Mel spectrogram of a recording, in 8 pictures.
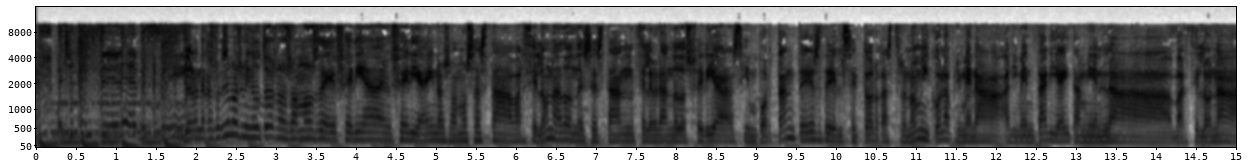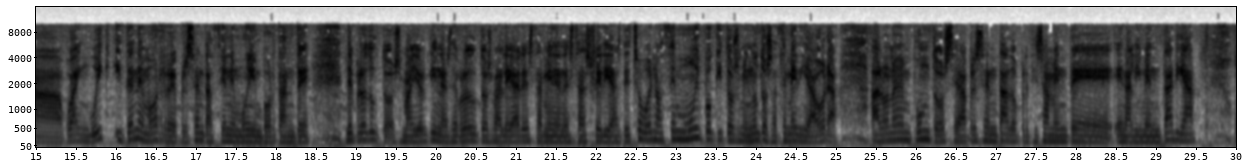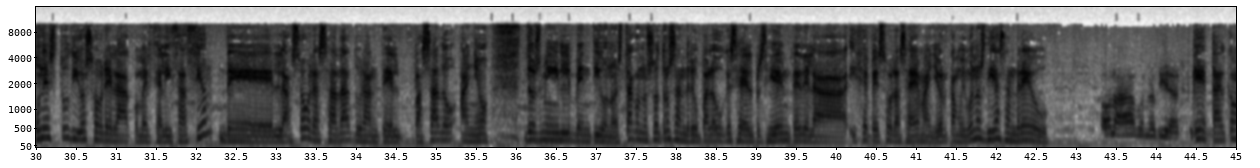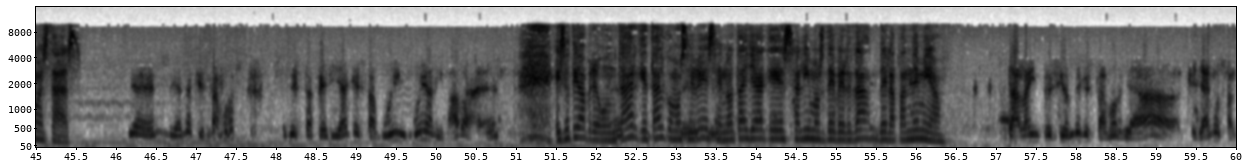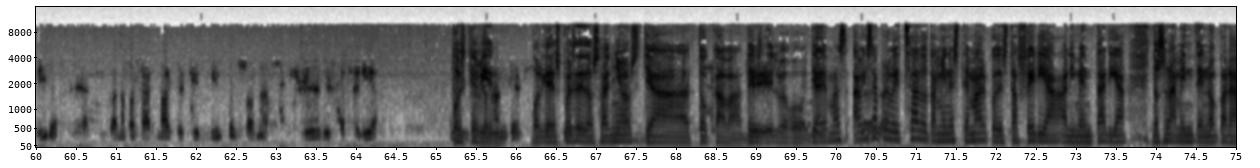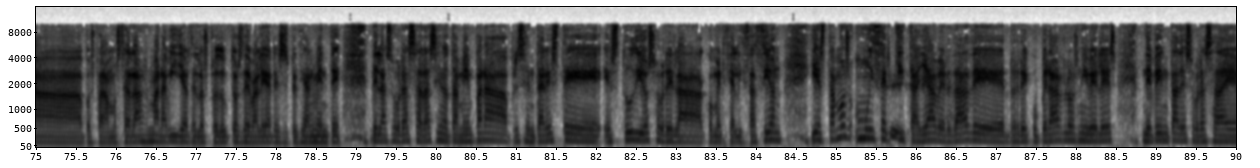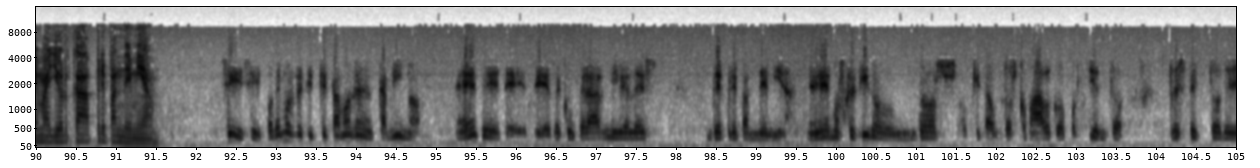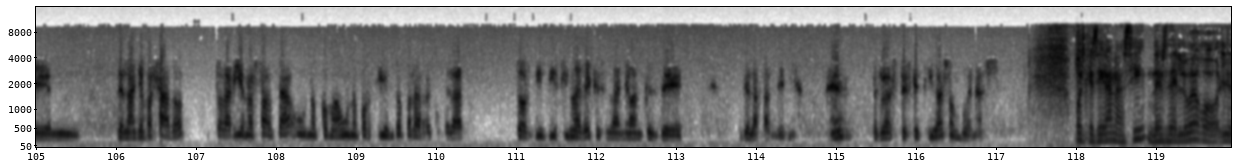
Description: E ntrevista en La Mañana en COPE Más Mallorca, lunes 4 de abril de 2022.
